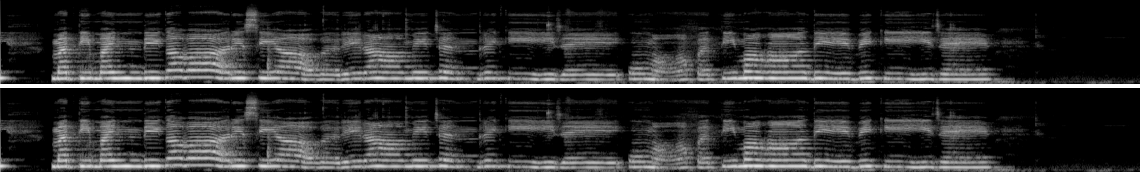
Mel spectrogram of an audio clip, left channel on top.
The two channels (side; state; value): both; identical; correlation 1.00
